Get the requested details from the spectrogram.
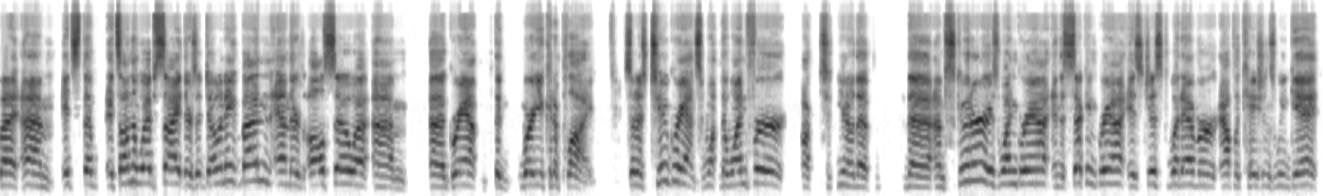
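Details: Adult woman with aphasia after her second stroke, with no paralysis; repetitions and word-finding difficulty are heard.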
